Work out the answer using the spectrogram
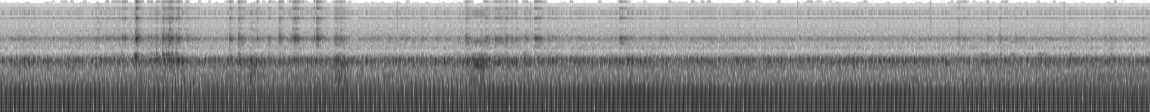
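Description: Renault Mégane rally car's engine idling steadily while the car stands still, heard from inside the cabin. A few light clicks and rattles come about a second in.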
